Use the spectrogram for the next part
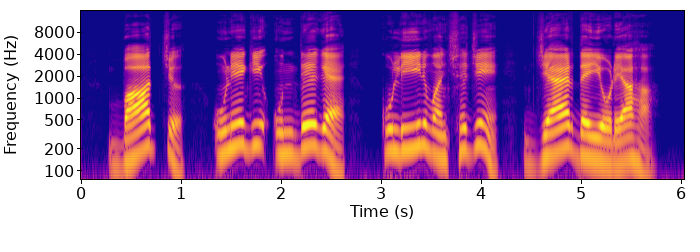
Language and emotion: Dogri, neutral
